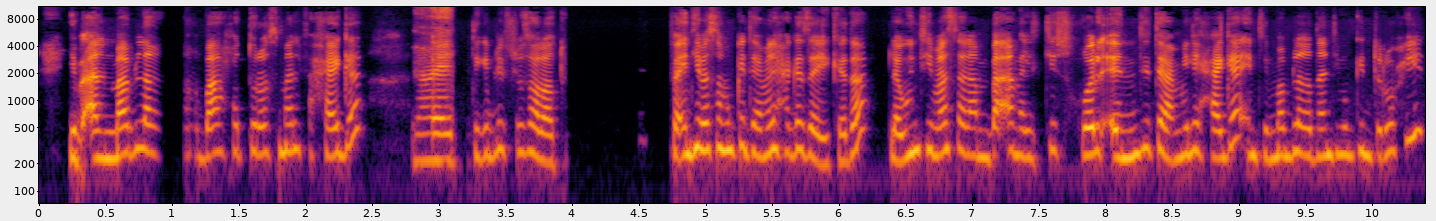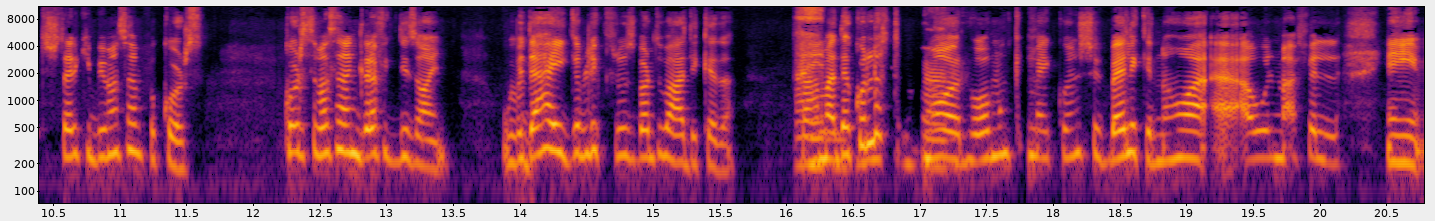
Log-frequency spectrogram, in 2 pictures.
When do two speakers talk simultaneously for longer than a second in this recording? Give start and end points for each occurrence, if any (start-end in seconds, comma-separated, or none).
16.1-17.4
